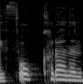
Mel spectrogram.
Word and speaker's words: folk: 그런데 우리 여기 folk라는 단어도 중요하니까 좀 따로 알아놓을까요? folk 하면 뜻이 그냥 일반 사람들을 말하는 겁니다. 그래서 일반 사람들을 그린 그림이니까 민화겠죠? 그리고 이 folk의 발음은 L이 묵음이에요. 그래서 발음은 folk입니다.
